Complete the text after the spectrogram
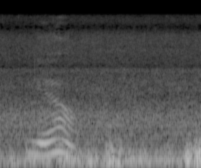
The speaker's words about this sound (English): Yeah. Oh, it's nice out here. The wind. Oh, hear the waves.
